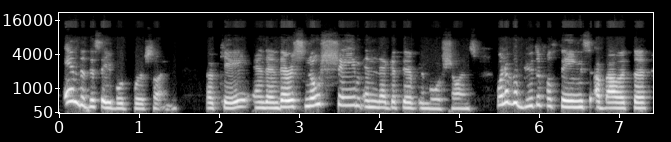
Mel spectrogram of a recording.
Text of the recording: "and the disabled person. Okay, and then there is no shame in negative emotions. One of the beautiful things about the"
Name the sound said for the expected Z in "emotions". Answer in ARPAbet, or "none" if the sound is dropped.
S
